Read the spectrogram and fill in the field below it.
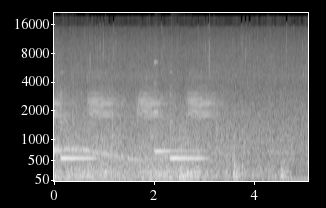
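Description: Heavy rain pours steadily with low rumbling thunder underneath, loud and continuous, with a few brief tonal chimes over the downpour.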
